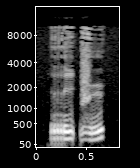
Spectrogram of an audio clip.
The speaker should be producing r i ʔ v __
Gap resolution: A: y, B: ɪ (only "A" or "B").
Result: A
